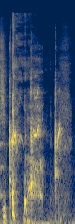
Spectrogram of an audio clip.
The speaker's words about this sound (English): Why are you holding a mic to your face while you cough?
